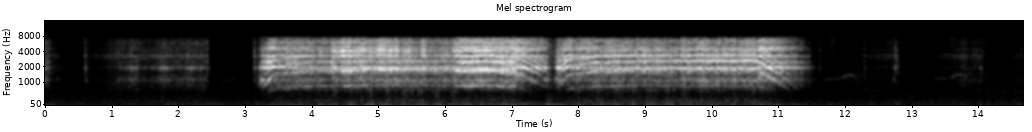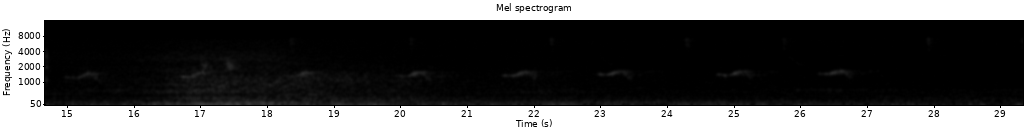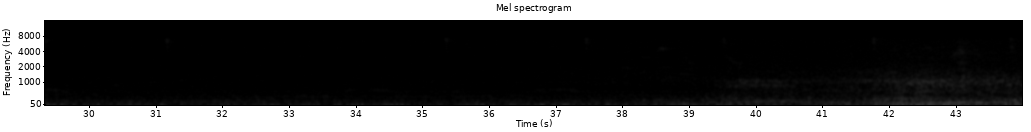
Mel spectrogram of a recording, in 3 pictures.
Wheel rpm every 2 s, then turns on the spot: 10, 50, 230, 160, 200, 120, 0, 0, 0, 0, 0, 0, 0, 0, 0, 0, 0, 0, 0, 0, 0, 0.
none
